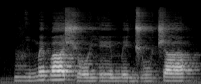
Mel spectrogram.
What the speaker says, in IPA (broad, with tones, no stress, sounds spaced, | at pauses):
v i˨ m ɛ˦ b aː˦ ʃ oː˨ j eː˨ m e˨ d͡ʒ uː˨ t͡ʃ aː˦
